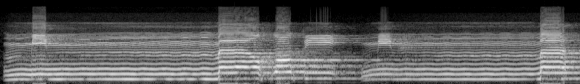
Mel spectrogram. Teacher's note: hitungannya sampai 5 harakat beliau dengungkan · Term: wajibul gunnah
